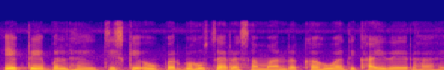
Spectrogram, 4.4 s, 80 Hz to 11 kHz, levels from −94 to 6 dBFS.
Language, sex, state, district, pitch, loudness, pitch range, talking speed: Hindi, female, Uttar Pradesh, Lucknow, 205 Hz, -19 LUFS, 195-220 Hz, 190 wpm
